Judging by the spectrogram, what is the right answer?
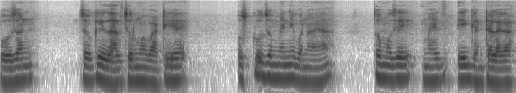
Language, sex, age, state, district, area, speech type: Hindi, male, 45-60, Rajasthan, Jodhpur, urban, spontaneous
